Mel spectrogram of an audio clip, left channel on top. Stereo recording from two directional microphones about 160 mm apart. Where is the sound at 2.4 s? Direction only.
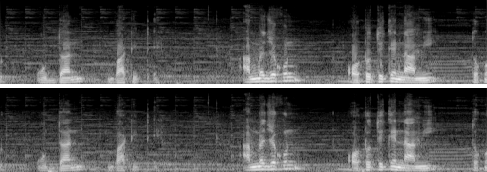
15° left (ahead or behind).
